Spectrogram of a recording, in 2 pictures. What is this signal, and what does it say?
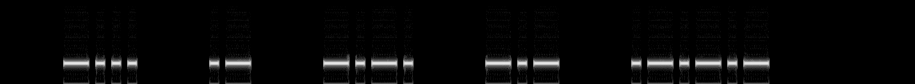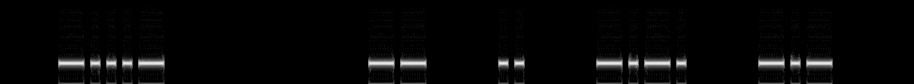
Morse code, heard as a keyed tone, about 15 wpm, spaced as for 8 wpm, 1000 Hz. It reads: BACK. <BT> MICK
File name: 8wpm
